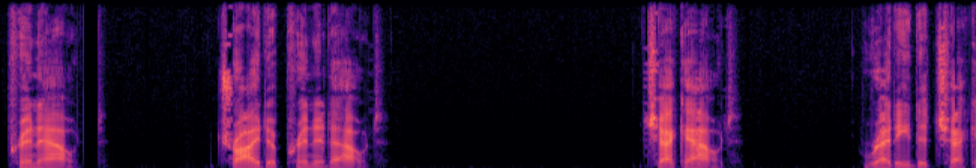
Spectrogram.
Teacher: two word verbs are often stressed on the second word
